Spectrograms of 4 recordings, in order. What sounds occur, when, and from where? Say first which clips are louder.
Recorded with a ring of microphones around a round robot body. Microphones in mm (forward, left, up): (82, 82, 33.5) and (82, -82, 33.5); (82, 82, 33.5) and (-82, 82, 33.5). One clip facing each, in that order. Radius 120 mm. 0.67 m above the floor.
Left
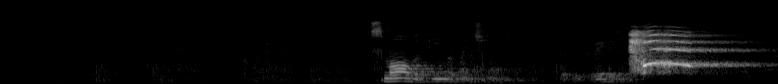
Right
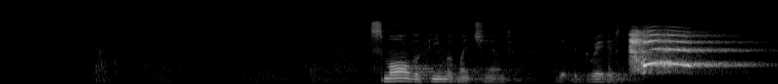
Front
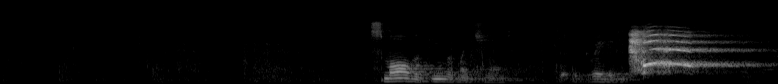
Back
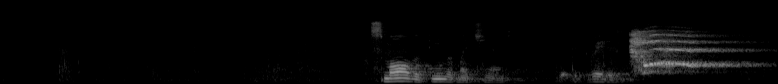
3.7 s a man speaking: right 6 dB, back 2 dB; 130° right, 0.7 m; by 6.2 s 105° right, 3 m
6.3 s a scream: right 1 dB, front 6 dB; 5° left, 4.5 m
